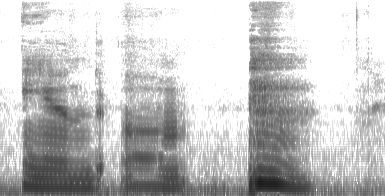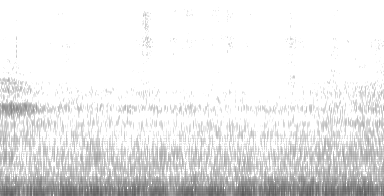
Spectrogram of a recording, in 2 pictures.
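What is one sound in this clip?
Fabric rustles softly as hands press and smooth it.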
